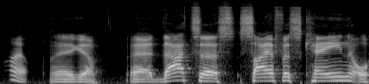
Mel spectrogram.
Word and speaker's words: Caiaphas Cain: That Caiaphas Cain, or Caiaphas Cain, some people prefer to pronounce it, is a kind of comedy.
